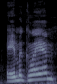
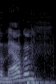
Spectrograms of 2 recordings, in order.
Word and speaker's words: Amalgam: He was pronouncing it Amaglam instead of Amalgam.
